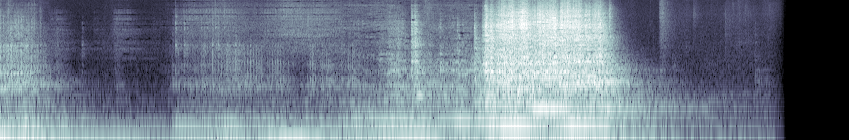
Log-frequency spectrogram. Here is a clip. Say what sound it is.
thin metal sliding door openoing with loud sqeaking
